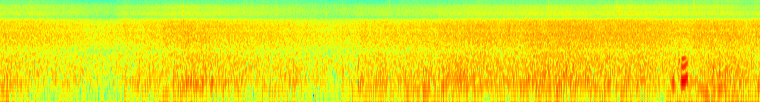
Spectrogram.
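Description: A steady, hissing wash of ocean water drawing back from the shore, continuous, with no voices and only a faint brief knock near the end.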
